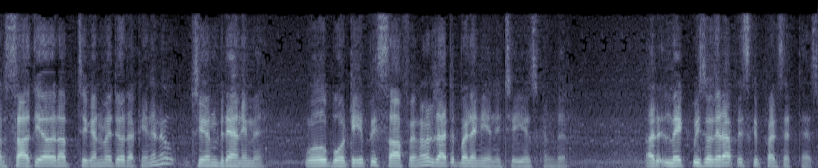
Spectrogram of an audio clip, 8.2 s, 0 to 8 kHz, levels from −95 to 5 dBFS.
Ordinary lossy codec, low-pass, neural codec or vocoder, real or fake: none; none; codec, 16 kHz, 1.1 kbps, Voila-Tokenizer; fake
